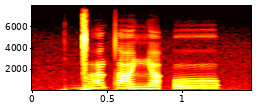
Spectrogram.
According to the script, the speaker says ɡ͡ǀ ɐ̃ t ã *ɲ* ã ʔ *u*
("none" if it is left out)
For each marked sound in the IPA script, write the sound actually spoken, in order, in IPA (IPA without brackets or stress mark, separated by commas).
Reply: ɲ, o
